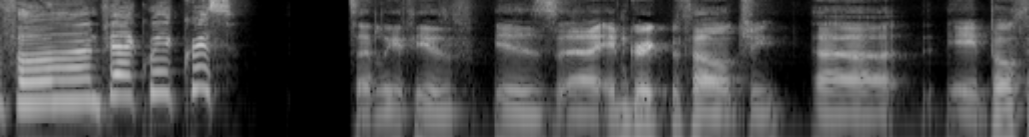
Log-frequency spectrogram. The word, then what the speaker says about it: Lethe: So this week's episode is season 1, episode 6 of Discovery, titled, I think it's pronounced Lethe. That is correct, Lethe. Oh, I thought it was Leet.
